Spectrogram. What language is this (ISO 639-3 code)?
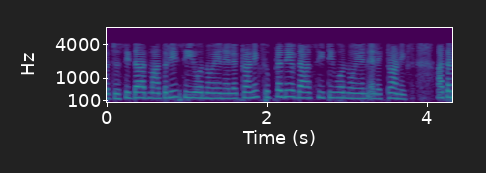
tel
